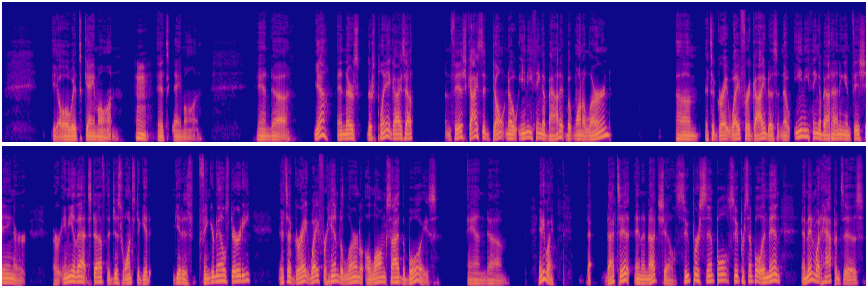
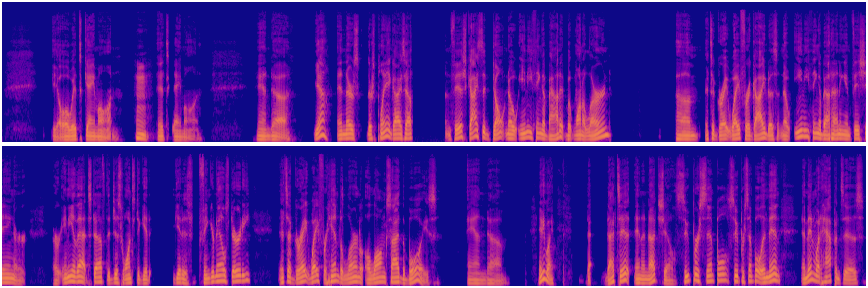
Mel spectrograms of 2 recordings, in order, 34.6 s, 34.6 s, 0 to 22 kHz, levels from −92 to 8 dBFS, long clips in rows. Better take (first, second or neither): neither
